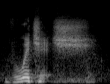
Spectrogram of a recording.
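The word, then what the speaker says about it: Vujicic: like him too like nicholas whichich that is the way that he pronounces his name i'm pretty sure he was the first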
